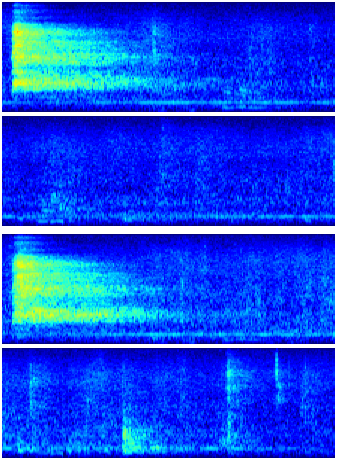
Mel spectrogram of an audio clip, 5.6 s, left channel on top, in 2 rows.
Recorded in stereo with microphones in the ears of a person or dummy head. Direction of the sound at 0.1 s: 45° left (ahead or behind).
